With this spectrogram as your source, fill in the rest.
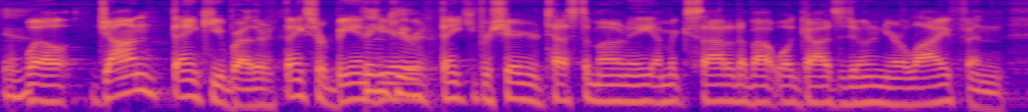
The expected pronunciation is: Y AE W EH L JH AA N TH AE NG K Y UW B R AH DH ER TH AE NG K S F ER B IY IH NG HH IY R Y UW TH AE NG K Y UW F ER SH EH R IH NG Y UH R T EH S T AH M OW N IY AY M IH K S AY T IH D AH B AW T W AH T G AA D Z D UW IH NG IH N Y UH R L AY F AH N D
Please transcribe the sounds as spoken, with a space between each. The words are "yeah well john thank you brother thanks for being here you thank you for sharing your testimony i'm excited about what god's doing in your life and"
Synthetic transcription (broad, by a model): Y W EH L JH AA N TH AE NG K Y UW B R AH DH ER TH AE NG K S F ER B IY IH NG HH IY R TH AE NG K Y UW F ER SH EH R IH NG Y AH R T EH S T AH M OW N IY AY M IH K S AY T IH D AH B AW T W AH T G AA D Z D UW IH NG IH N Y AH R L AY F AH N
